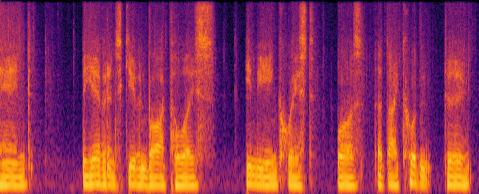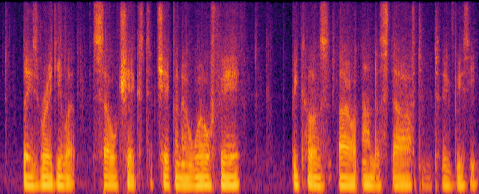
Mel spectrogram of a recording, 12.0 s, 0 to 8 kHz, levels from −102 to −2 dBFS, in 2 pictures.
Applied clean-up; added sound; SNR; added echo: neural mask model RNNoise.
